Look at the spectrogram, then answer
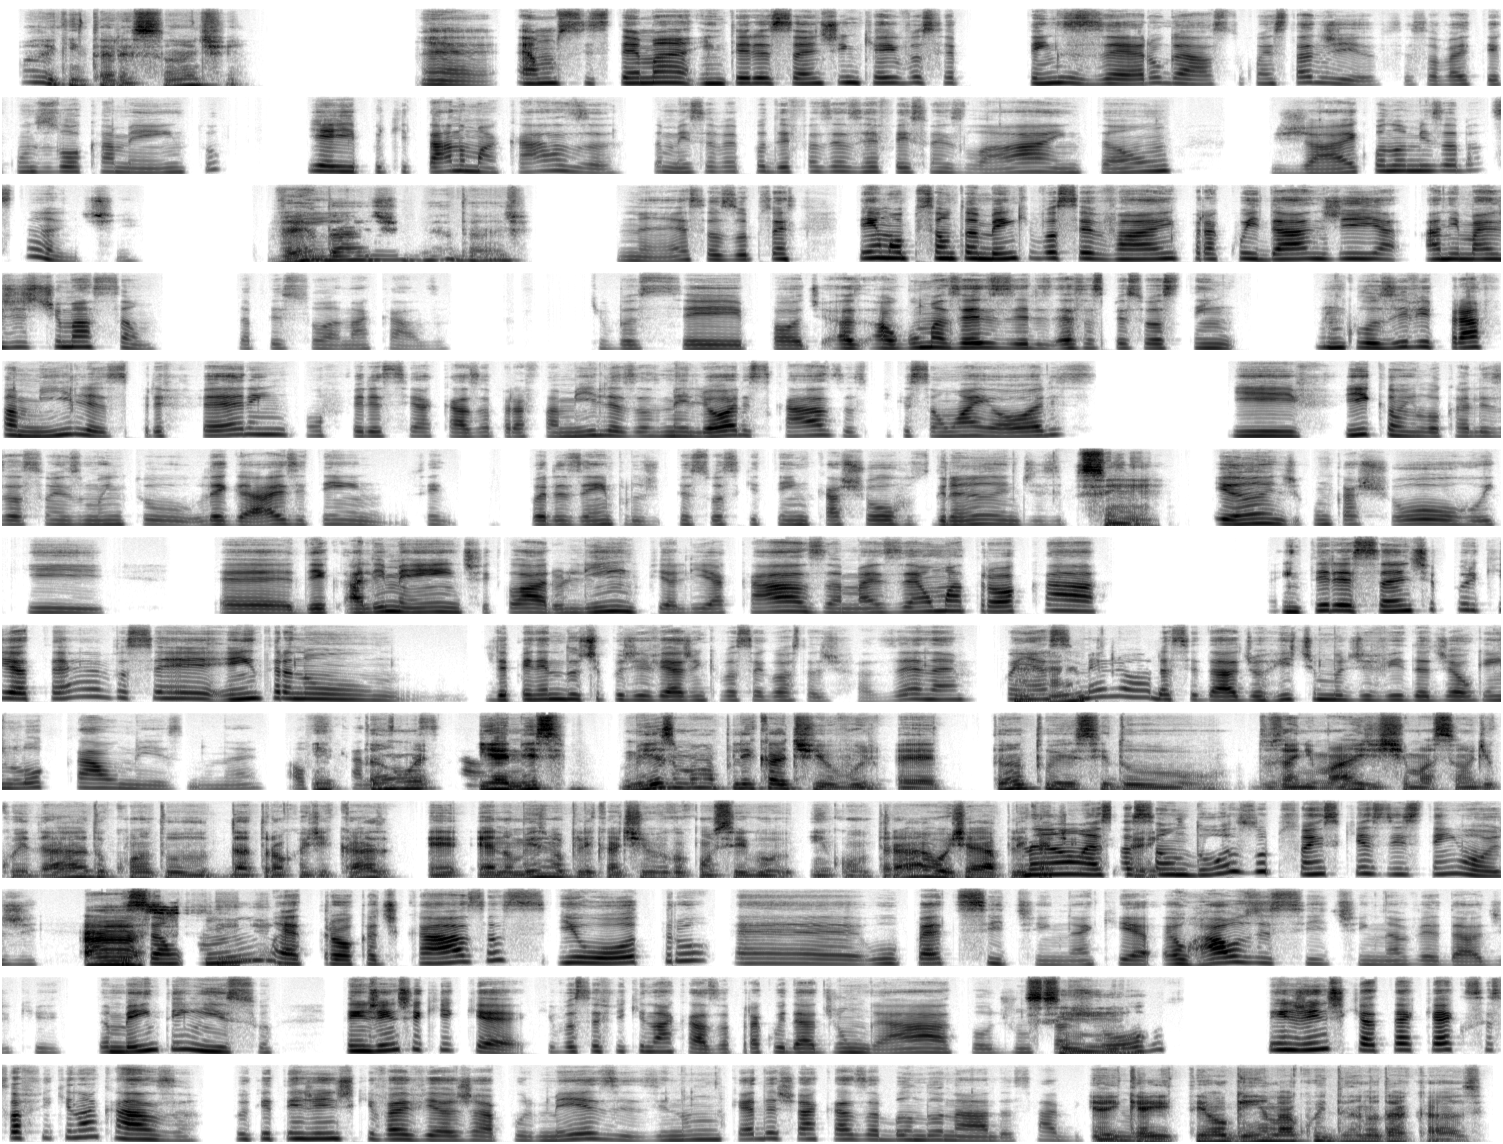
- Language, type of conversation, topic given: Portuguese, advice, Como economizar sem perder qualidade de vida e ainda aproveitar pequenas alegrias?
- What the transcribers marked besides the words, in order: in English: "Pet Sitting"; in English: "House Sitting"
